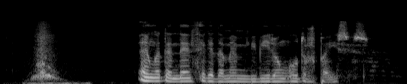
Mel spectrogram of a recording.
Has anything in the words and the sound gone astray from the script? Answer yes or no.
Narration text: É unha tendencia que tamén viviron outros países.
yes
